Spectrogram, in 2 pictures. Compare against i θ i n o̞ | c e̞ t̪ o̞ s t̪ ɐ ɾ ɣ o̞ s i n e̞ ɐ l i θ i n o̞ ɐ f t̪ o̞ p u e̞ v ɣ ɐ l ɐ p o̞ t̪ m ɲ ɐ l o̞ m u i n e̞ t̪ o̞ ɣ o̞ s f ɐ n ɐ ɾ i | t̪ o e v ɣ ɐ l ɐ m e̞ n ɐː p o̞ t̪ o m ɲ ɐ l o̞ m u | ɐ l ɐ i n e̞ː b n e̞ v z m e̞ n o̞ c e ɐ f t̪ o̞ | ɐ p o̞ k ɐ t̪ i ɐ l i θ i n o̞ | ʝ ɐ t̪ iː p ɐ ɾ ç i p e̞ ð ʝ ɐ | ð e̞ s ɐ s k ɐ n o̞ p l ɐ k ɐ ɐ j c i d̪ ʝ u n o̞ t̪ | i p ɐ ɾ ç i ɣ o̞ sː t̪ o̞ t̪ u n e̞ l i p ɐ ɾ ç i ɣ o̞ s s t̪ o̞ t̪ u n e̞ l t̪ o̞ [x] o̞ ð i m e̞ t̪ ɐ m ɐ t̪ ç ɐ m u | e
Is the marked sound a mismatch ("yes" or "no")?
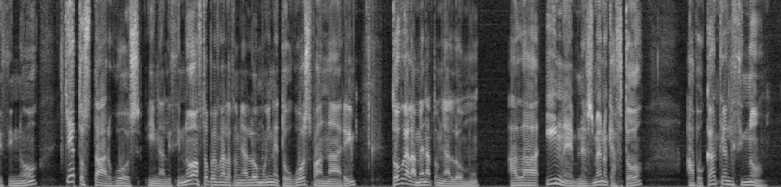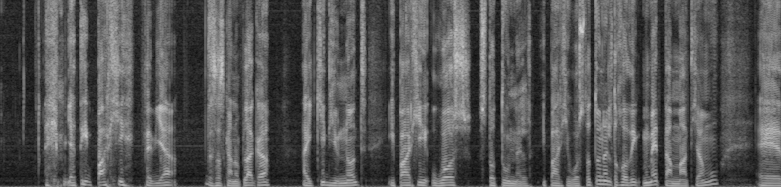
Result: no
